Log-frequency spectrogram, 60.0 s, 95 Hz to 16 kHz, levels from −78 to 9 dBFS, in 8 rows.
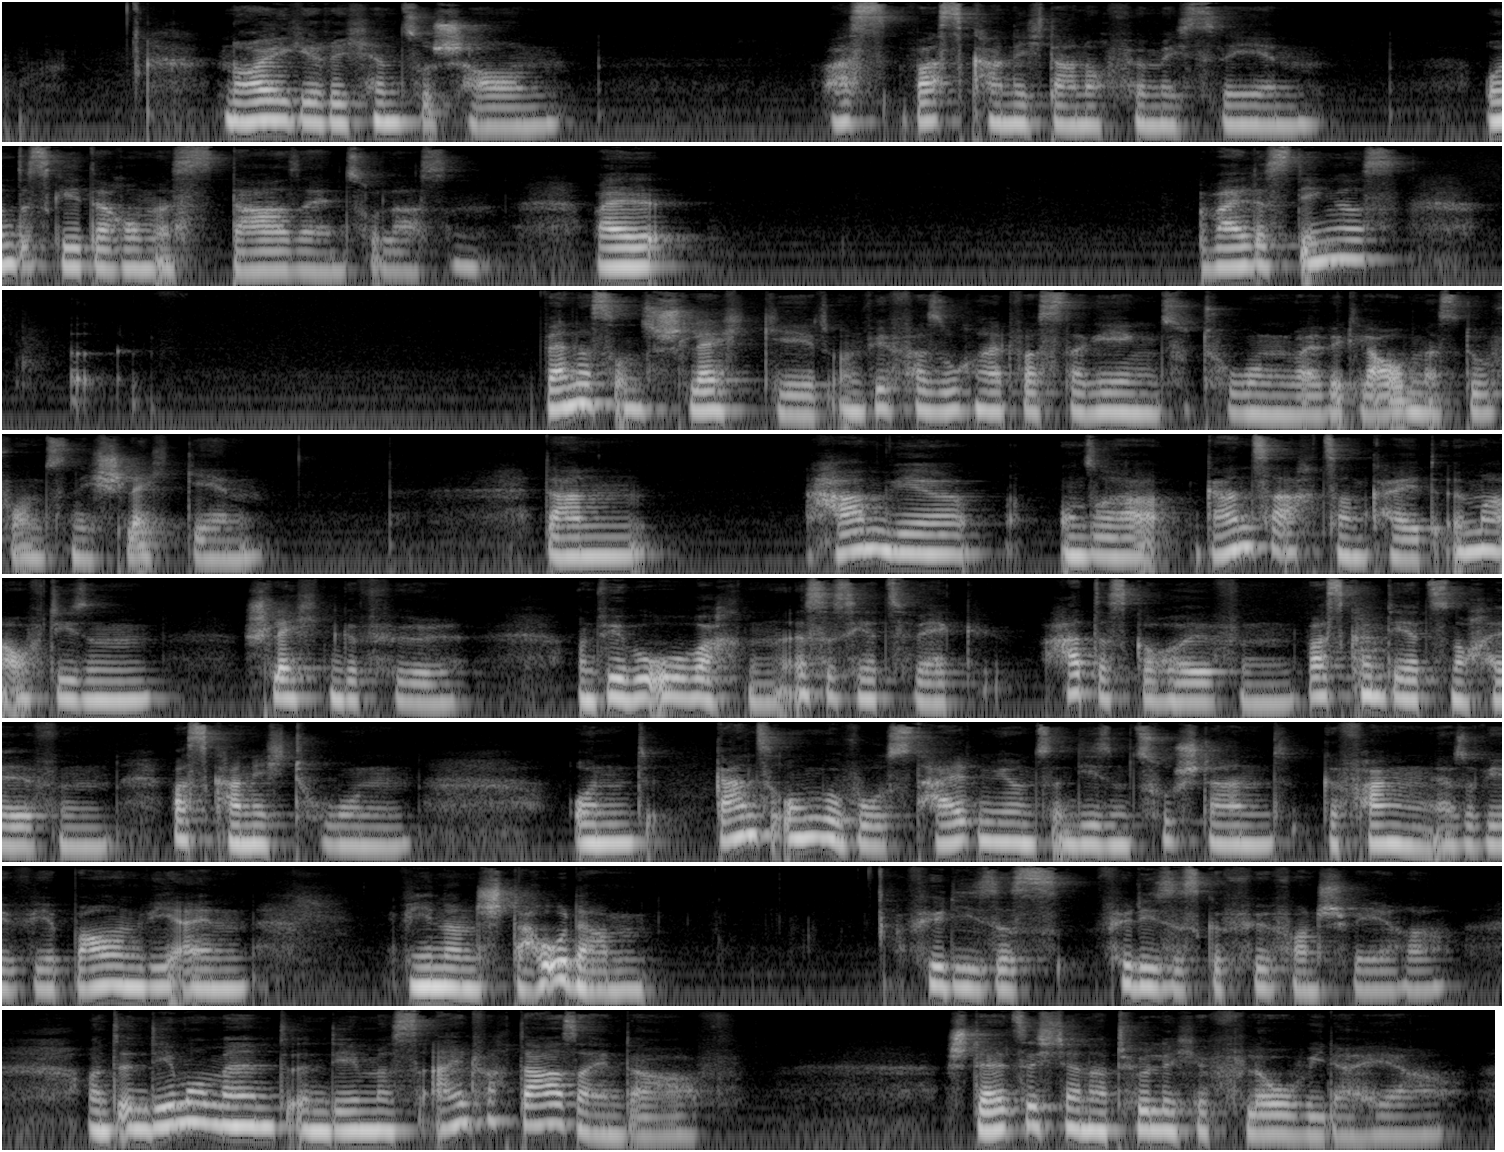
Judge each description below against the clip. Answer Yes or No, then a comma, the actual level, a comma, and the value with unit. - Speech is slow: Yes, slow, 120 wpm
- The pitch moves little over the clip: Yes, narrow, 2.3 semitones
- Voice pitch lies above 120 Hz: Yes, high, 190 Hz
